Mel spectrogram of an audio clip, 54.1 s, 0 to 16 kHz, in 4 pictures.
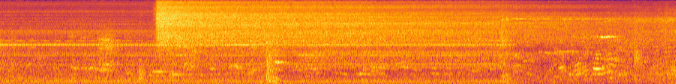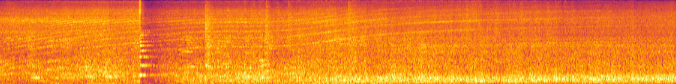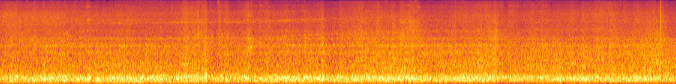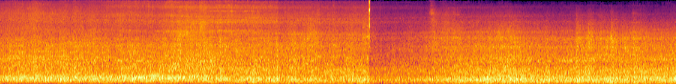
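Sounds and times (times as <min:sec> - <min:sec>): train motor whine: 0:00.0 - 0:28.9
subway train rumbling: 0:00.0 - 0:54.0.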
